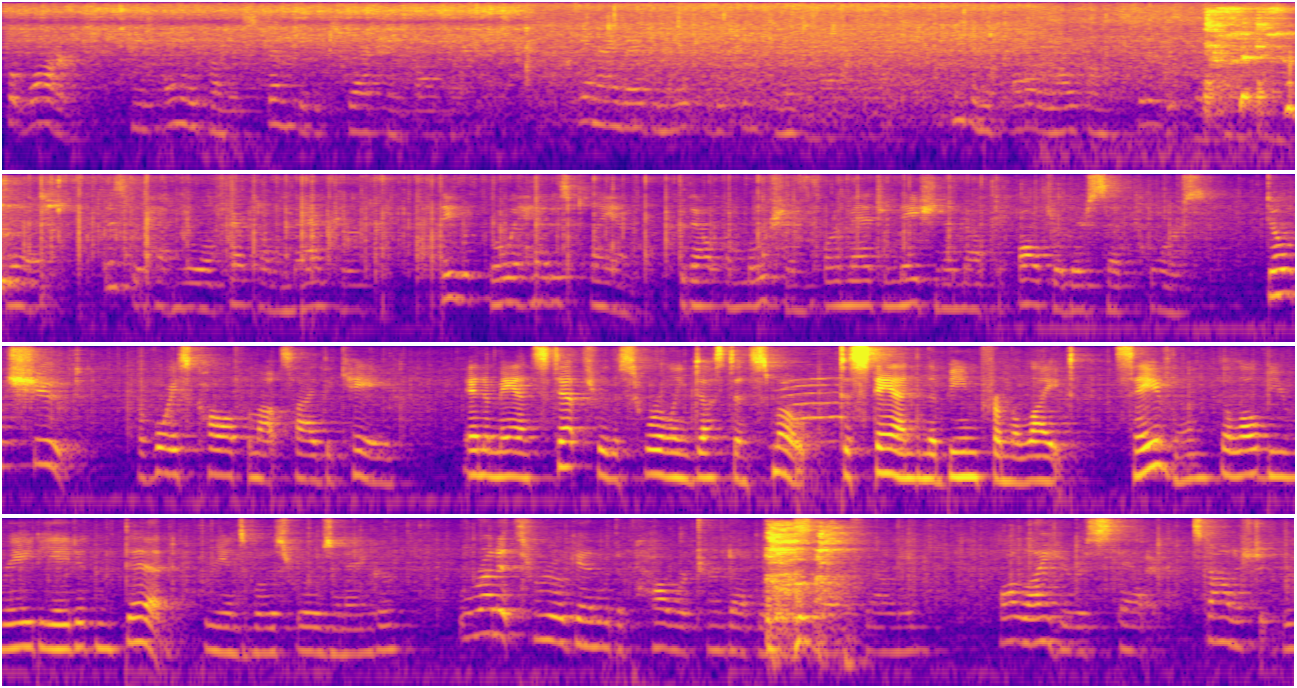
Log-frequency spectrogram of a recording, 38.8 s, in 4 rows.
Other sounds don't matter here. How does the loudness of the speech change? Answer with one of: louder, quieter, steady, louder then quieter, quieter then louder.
louder then quieter.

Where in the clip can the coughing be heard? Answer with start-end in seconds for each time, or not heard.
8.7-10.1, 34.8-35.5.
